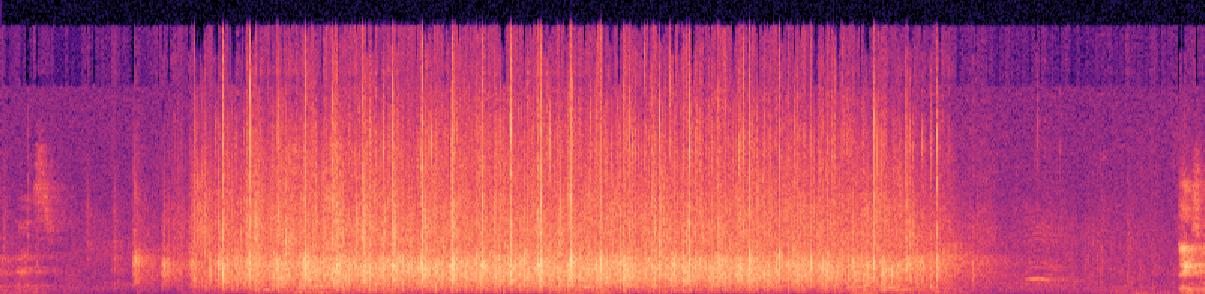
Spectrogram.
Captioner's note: applause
